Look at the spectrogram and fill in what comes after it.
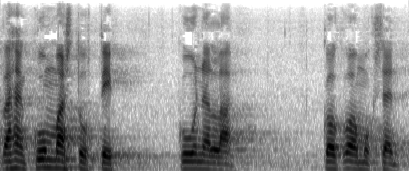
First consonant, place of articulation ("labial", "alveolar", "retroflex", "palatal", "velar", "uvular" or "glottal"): labial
